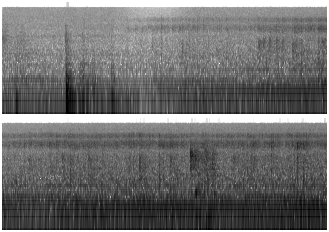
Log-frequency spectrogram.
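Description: shower water running

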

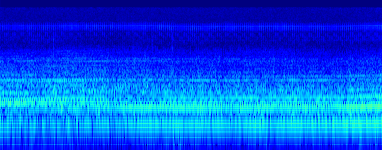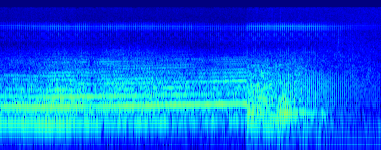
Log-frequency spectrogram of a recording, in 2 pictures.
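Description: car driving and parking

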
